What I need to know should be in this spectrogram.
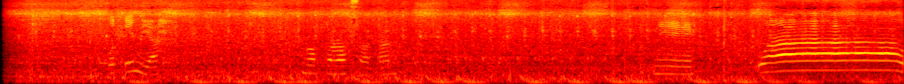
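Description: Dull thumps sound as a child bounces on an inflatable.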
